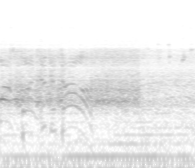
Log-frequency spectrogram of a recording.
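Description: Basketball game TV broadcast audio: a play-by-play commentator's voice over arena crowd noise, with the crowd noise dropping away near the end.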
